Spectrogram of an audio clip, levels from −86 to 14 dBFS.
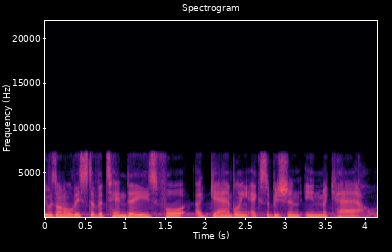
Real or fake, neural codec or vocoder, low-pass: real; none; 7.2 kHz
